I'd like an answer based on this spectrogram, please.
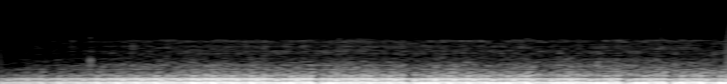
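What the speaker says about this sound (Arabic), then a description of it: "دابا حيت متقل خصني نرد البال مع التحت ديال الموتور." A loaded motorcycle rides a rural countryside road, its engine a steady low drone with rattling clatter throughout, close and continuous.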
